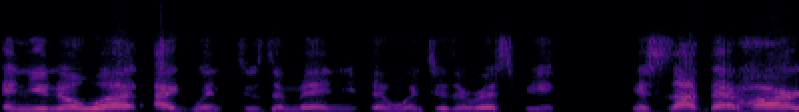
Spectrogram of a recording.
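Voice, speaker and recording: A woman speaks in an unremarkable speaking voice at medium pitch with fairly even intonation. The sound is dry and close, with no echo. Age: 60s. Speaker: cooking course student. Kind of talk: testimonial interview.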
